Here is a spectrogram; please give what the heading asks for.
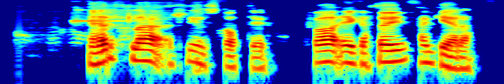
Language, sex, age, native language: Icelandic, male, 30-39, Swedish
